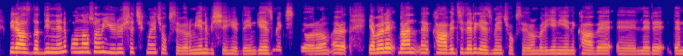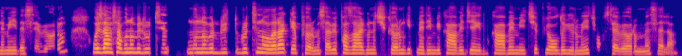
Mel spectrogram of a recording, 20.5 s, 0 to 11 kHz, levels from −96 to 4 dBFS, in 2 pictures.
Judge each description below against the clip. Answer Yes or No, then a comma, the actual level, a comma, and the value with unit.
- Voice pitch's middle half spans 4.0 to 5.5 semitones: Yes, average, 4.4 semitones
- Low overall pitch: No, high, 190 Hz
